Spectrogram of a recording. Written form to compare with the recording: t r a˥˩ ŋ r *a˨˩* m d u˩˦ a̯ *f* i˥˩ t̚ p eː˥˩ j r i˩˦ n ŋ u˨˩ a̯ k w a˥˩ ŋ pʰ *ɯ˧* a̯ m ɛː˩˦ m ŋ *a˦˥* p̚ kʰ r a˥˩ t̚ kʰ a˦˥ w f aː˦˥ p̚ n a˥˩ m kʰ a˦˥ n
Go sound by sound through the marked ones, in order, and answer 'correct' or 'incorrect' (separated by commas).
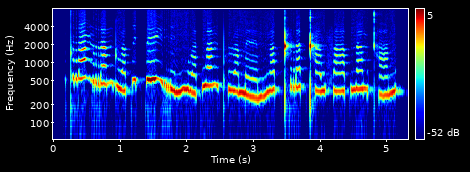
incorrect, incorrect, correct, correct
